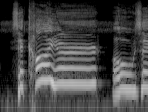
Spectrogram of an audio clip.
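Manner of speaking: lovely, tiny gnome lady voice, very high and sweet. Game narrator voices a tiny gnomish lady calling the player's name, lovely tiny gnome lady voice. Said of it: "the loveliest voice of a tiny gnomish lady".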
